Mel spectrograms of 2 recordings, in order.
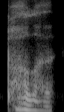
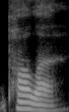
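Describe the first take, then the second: First: It is said imitating Easy's voice. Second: It is said in her normal voice.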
